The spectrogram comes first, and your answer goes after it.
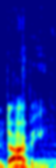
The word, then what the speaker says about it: Derby: the cup is it Derby or Darby when is when is d-e-r-b-y Derby sometimes it's Darby sometimes it's not Derby Darby Derby okay it's an American versus English pronunciation thing I understand Darby has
